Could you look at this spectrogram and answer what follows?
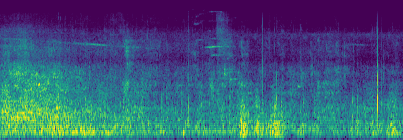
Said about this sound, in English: And you're going to be able to hear some concrete trucks here in a second. It's pretty cool.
